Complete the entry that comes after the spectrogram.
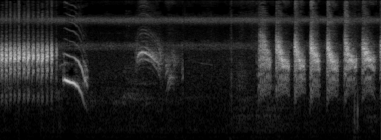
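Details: Common Iora (sirtu cipoh) in lively song meant to set off quiet birds: a pulsing buzzy trill, two falling whistled slurs, a softer rising note, then a run of about eight rapid raspy pulses.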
